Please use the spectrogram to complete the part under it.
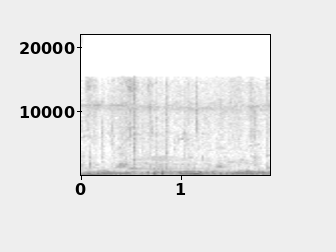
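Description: Pigeons coo in a teddy pigeon loft with a low, steady murmur of calls running through the whole stretch, close and fairly continuous against a soft background hum.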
